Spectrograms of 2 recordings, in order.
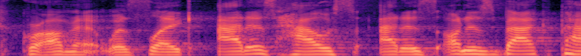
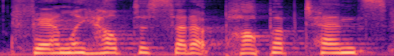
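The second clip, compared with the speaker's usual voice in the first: ordinary talk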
